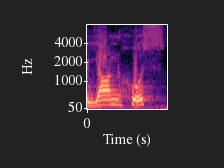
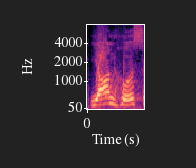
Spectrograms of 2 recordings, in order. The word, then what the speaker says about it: Jan Hus: Well, John Huss, or Jan Hus, I don't speak Czech, so I'm not trying to make pretensions here, but that's what I've heard how it's pronounced. Jan Hus, or the English version, John Huss, was born in 1369.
